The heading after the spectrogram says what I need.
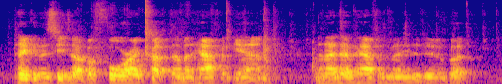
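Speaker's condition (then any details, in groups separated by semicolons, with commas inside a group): No condition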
